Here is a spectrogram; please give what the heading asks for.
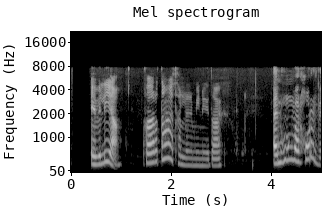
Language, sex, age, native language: Icelandic, female, 15, Icelandic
